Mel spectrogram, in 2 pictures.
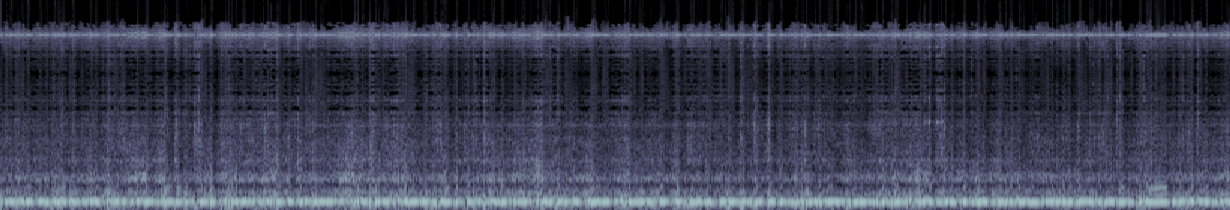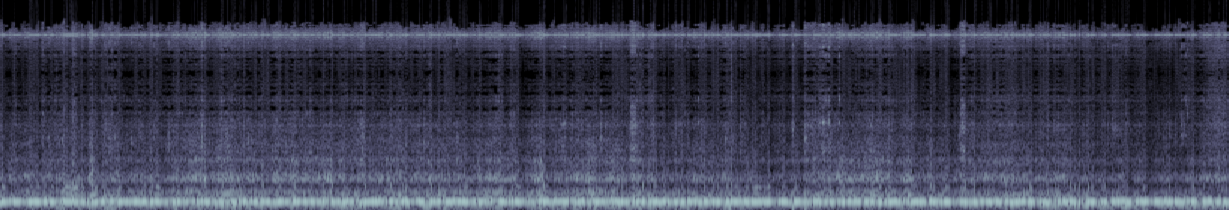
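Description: Steady, loud low rumble of a bicycle ride in city traffic, picked up by a handlebar-mounted GoPro: road vibration through the handlebars mixed with the noise of surrounding cars and buses.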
